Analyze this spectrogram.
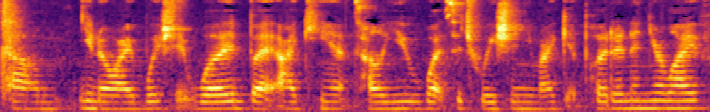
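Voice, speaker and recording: The woman's voice sits at a medium pitch and moves at a moderate pace with monotone, flat intonation. Audible room echo surrounds her. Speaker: vlogger. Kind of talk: casual vlog. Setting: dorm room.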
